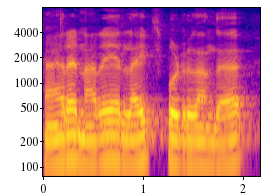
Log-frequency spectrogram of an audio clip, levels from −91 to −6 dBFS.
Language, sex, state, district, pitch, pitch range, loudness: Tamil, male, Tamil Nadu, Kanyakumari, 110 Hz, 105-115 Hz, -15 LUFS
